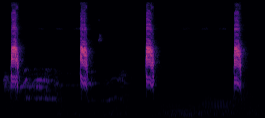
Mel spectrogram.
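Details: Long-tailed shrike (cendet) singing gacor: loud, harsh, grating squawks spaced over a second apart. A soft, low warbling is heard after the first note.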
